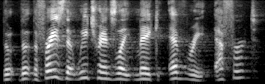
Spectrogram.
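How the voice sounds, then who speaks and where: The evening sermon comes from a high-pitched man in his fifties, a pastor speaking earnestly and conversationally. He keeps asking his congregation questions and slows his delivery on the key words.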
